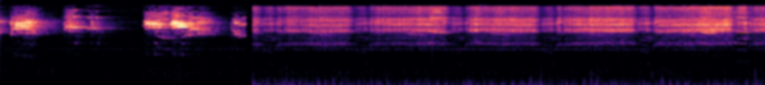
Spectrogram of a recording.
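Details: Galah (rose-breasted cockatoo), Alice Springs, giving two harsh, screechy squawks in the first seconds, followed by a broad rushing noise like wind or traffic with faint chatter.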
